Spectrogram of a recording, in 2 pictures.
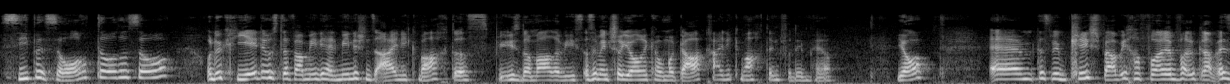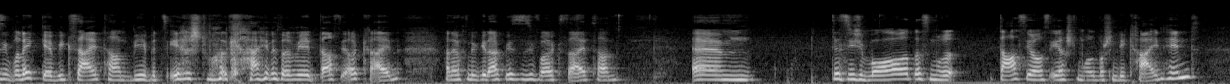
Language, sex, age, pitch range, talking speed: German, female, 10-29, 195-230 Hz, 205 wpm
